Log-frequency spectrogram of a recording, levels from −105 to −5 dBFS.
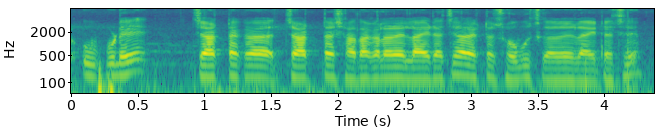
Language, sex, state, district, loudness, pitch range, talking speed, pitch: Bengali, male, West Bengal, Cooch Behar, -18 LUFS, 120-140 Hz, 180 wpm, 130 Hz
